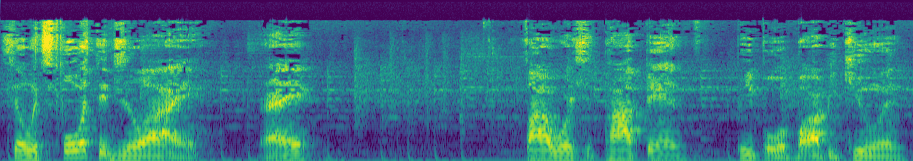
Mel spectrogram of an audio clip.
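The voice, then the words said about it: Southern twang accent. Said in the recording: “Southern Twang”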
